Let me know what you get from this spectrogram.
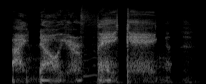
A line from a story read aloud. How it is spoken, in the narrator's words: whispered, trying to call his bluff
